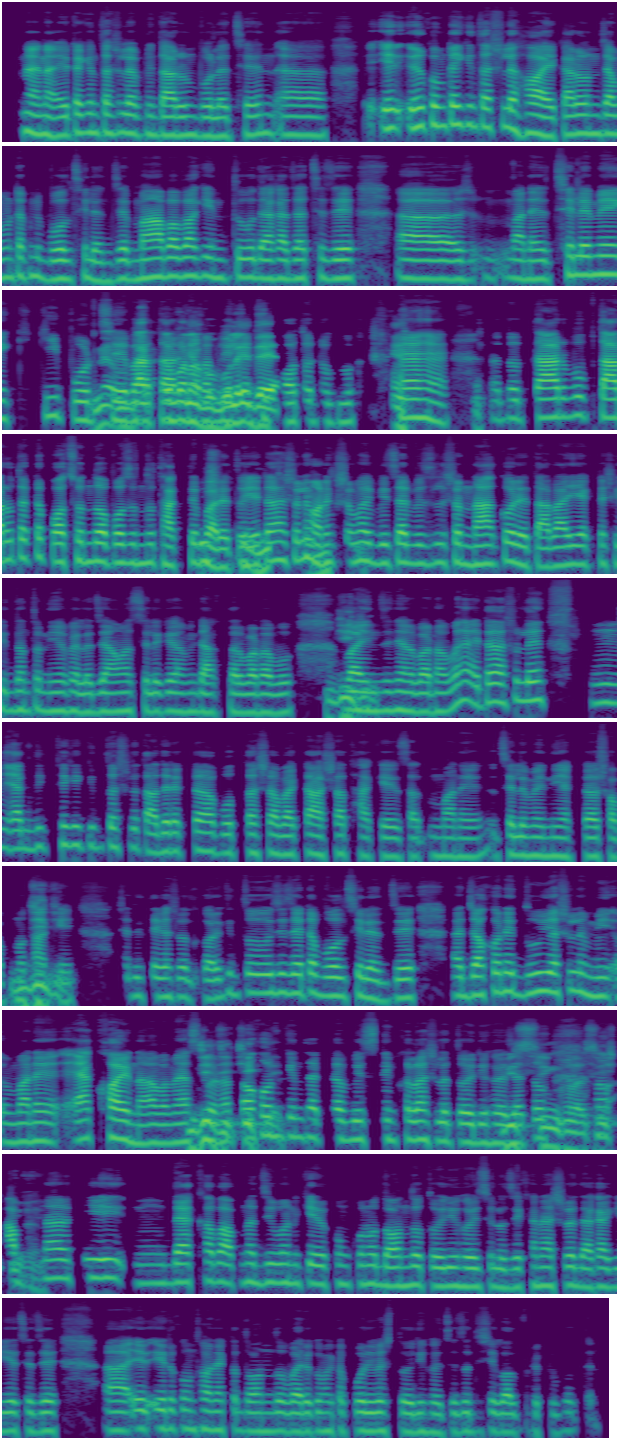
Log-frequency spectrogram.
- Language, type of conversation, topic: Bengali, podcast, শিক্ষা ও ক্যারিয়ার নিয়ে বাবা-মায়ের প্রত্যাশা ভিন্ন হলে পরিবারে কী ঘটে?
- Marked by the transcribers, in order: other background noise; in English: "ক্যাপাবিলিটি"; chuckle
